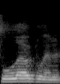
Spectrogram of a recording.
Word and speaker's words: Logelin: Close. It's Logelin. It's a long O.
